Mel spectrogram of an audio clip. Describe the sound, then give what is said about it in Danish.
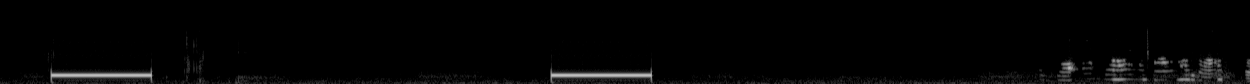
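Two steady, one-second telephone ringing tones about five seconds apart, heard as a man in an office places a call to his mother, with a quiet pause between them, followed by voices starting to talk at the end. “Og øh, der står noget ret interessant i, i den mail, så jeg prøver lige at ringe til min mor.”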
